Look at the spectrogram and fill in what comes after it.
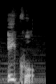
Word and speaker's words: EQL: That's EQL, pronounced equal.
